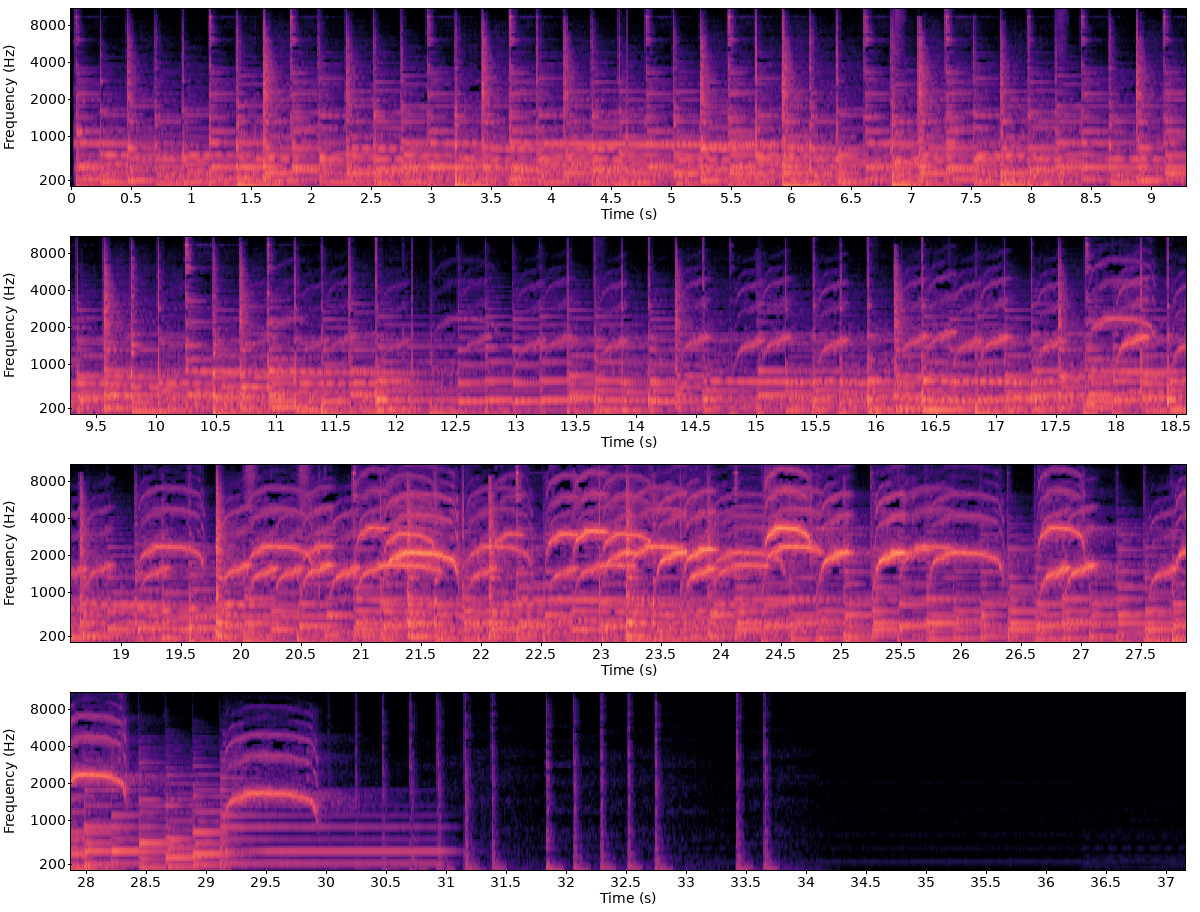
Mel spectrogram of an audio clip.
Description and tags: This is a remake of Bartok's "County Fair". It was originally input as MIDI into Digital Performer. Many of the original notes are changed with patches and some editing. Bartok's original rendition was with a single piano. Honestly after redoing it I thought he would turn over in his grave screaming if he heard my version. So, I gave it the name "Vivace, con screamo" also partly because of the scream section towards the end and of course the temp is Vivace, con brio (not necessarily in this one though). Enjoy!
vivace, rhythm, beat, bartok, drum, screaming, county-fair, con, screamo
